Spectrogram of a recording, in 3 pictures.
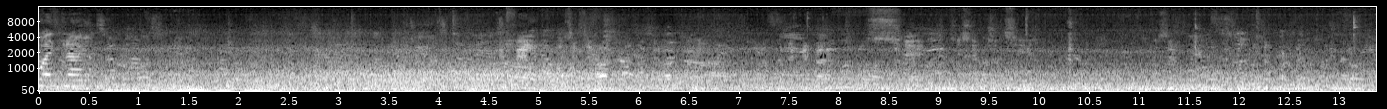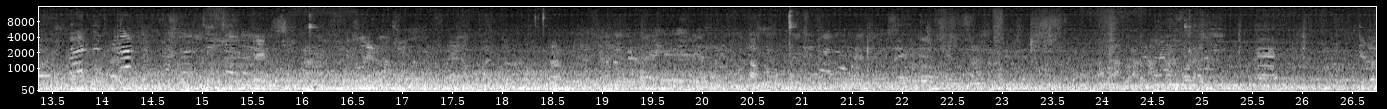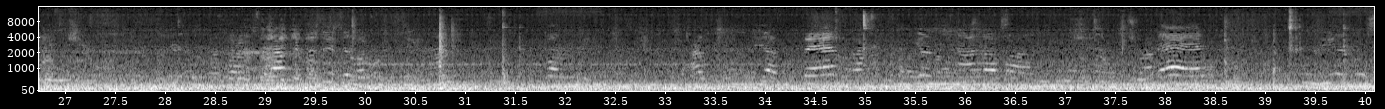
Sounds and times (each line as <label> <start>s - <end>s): metro 0.0s - 40.0s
